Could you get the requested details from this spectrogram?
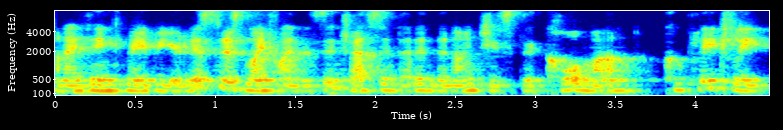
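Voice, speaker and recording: A woman with a Dublin accent speaks in a very deep, low pitch. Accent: Irish, Dublin. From Ireland. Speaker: real estate agent. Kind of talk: interview answer.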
